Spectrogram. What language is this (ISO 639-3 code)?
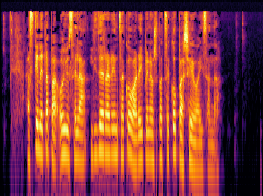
eus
